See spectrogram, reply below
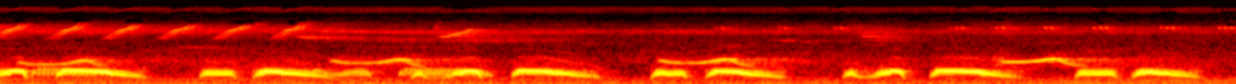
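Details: Decoy spotted dove cooing to draw a wild bird back, the wild dove ignoring it; steady run of low husky coos about once a second, a quick series of high rising chirps at the start, a few brief whistles.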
